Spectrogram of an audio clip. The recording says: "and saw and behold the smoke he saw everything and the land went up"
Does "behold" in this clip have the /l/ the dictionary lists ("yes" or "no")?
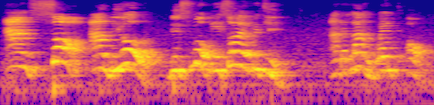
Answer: no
